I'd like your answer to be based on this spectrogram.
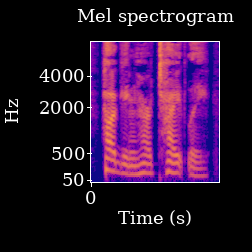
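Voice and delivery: plain reading voice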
